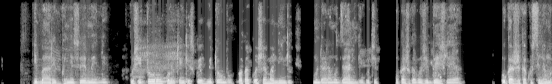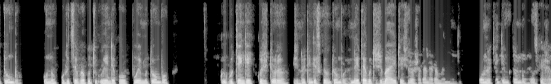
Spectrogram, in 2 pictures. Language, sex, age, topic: Ndau, male, 25-35, health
